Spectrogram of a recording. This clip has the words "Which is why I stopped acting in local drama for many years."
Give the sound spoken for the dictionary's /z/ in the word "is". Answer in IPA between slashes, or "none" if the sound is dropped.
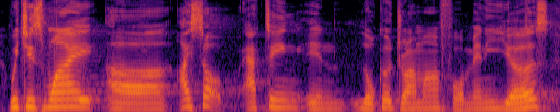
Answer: /s/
